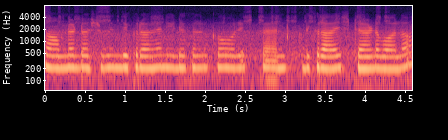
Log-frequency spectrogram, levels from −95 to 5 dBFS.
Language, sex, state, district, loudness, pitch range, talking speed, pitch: Hindi, female, Chhattisgarh, Raigarh, -16 LUFS, 205-215 Hz, 210 wpm, 215 Hz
